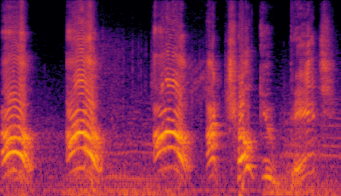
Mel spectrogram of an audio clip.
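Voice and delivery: high excited taunting shouts; gleeful taunting yells. Real, not acted.

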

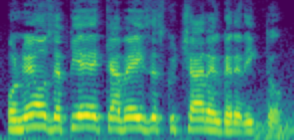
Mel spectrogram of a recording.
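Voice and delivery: loud stern judge command; commanding order. Acted. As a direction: order the prisoner to stand. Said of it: "ordenó el Marqués". (orden severa y fuerte)

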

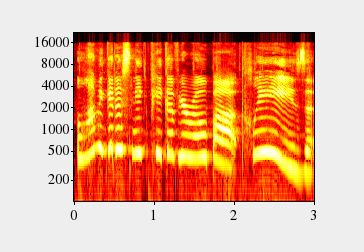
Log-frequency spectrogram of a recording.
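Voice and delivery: ordinary delivery, nothing marked

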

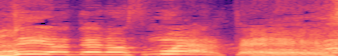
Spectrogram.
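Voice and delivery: high, slow, mock Spanish shout. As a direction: yell it like a hammed-up ghost. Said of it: "just heard".

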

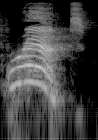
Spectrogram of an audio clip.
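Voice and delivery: high, drawn-out cheer; delighted approval. Real, not acted. Coach cheers trainee for the right answer, elated. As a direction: celebrate the answer with a whoop.

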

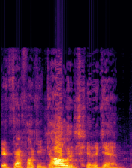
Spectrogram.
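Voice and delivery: exasperated yell. Acted. Spots a recurring nuisance in game.

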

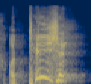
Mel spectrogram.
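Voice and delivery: high-pitched command to the troops; army general. Acted. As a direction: call troops to attention, mock-military. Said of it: "장군이".

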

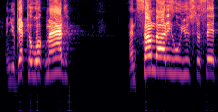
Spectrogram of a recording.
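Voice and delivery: high, loud, building preach; rising fervour over the bad morning. Real, not acted. Preacher telling the congregation about road anger, loud.

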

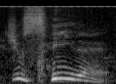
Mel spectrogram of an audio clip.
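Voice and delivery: can't believe what just happened; amazed. Real, not acted. Gamer shouting to his teammate over a lucky kill, amazed.

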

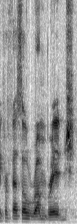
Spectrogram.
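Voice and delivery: ordinary talk, nothing marked

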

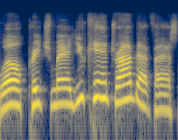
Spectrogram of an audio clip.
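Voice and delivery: hammed-up Southern cop; Southern state trooper. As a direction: play a Southern trooper calling out the preacher. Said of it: "pulled over by a state trooper".

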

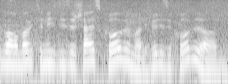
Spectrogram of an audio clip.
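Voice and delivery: ordinary delivery

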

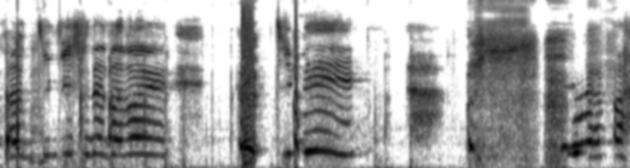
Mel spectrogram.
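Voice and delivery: high whining sorry; guilty apology. Real, not acted. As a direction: wail the apology, slowing. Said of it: "j'ai tué mon coéquipier".

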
